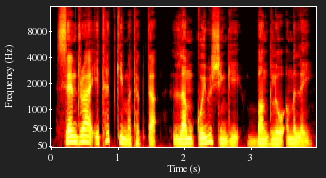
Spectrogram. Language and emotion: Manipuri, neutral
